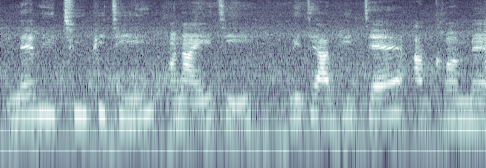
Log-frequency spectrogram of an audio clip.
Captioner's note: reading in Creole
